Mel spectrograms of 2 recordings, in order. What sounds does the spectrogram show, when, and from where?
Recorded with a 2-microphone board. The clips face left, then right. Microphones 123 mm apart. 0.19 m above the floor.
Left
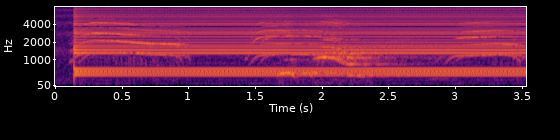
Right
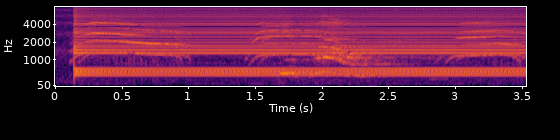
1.7 s a child speaking: 35° left (ahead or behind), 3.5 m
